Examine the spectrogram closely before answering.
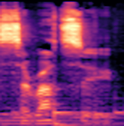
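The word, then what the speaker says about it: Zaratsu: the term used is saratsu polishing saratsu is a japanese pronunciation of the name of a european company they used to make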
